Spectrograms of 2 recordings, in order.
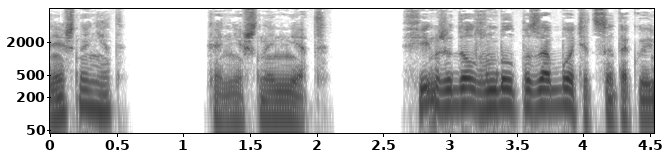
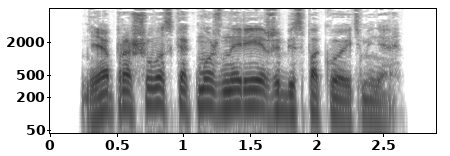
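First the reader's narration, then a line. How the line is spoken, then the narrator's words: Irritated. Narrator (Russian): раздраженно проговорил он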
